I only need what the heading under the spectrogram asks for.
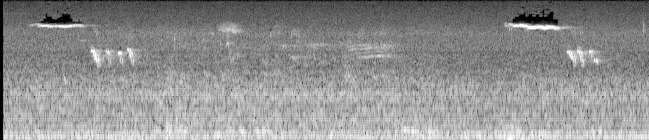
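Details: European robin singing in France: two brief phrases, thin and very high with a few lower trilled notes and a pause between them, over steady traffic rumble.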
